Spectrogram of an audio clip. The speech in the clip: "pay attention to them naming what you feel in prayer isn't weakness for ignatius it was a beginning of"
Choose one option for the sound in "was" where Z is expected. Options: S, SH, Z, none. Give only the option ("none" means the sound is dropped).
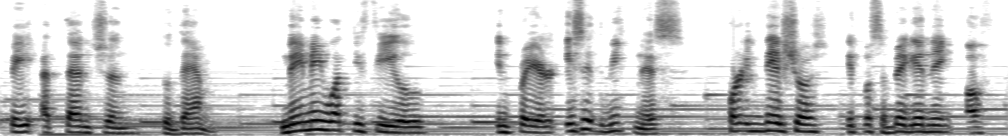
S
